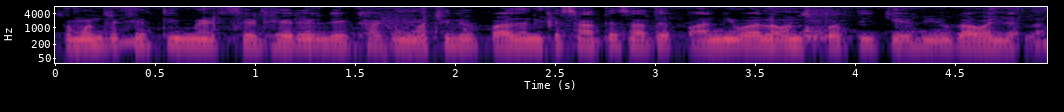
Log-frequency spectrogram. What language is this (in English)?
Bhojpuri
